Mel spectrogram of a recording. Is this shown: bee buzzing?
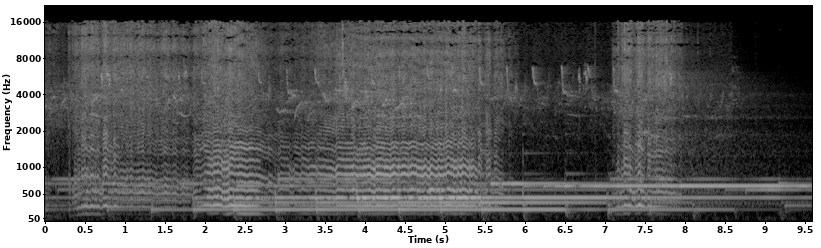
yes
